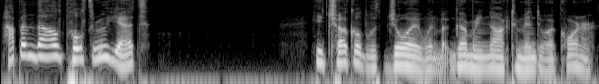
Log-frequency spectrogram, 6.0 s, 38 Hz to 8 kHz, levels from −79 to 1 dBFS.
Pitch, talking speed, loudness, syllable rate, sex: 140 Hz, 160 wpm, -17 LUFS, 5.5 syllables/s, male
